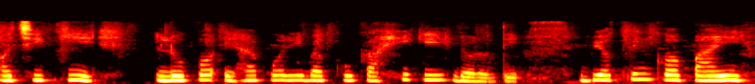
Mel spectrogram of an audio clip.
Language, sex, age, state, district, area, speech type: Odia, female, 18-30, Odisha, Nuapada, urban, spontaneous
